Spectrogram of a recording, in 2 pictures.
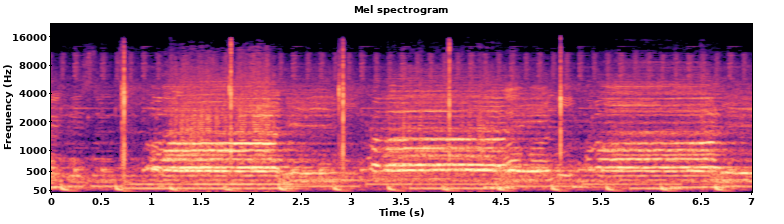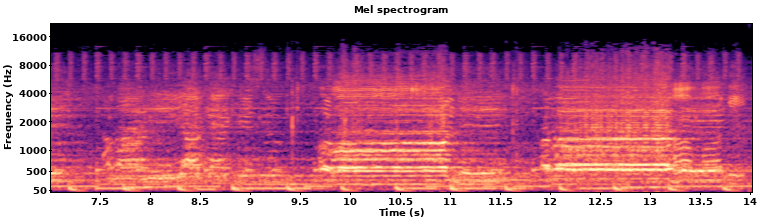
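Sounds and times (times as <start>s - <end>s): choir singing a hymn: 0.0s - 14.0s
low instrumental accompaniment: 0.0s - 14.0s.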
